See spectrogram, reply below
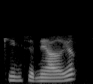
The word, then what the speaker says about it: Quintanilla: And one of them I want to mention is because I absolutely loved your role as Suzette Quintanilla. How you say it? I'm not Mexican. I can't say it. – No, you got it right.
